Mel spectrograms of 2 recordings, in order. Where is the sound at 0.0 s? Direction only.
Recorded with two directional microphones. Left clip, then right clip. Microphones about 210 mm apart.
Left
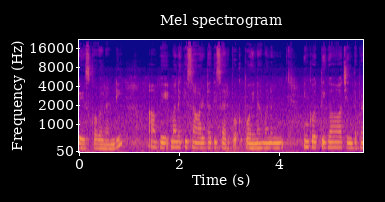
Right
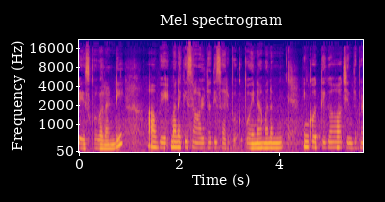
45° right (ahead or behind).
